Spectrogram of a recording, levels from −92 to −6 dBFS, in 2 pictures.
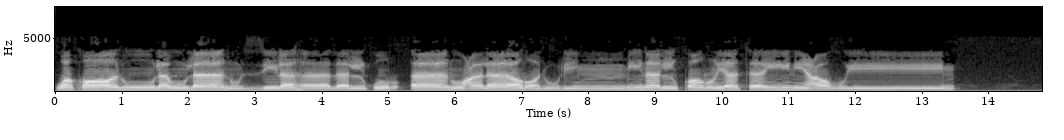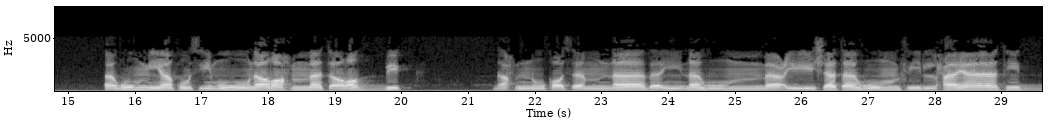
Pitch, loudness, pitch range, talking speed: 160 Hz, -19 LUFS, 145-165 Hz, 45 wpm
